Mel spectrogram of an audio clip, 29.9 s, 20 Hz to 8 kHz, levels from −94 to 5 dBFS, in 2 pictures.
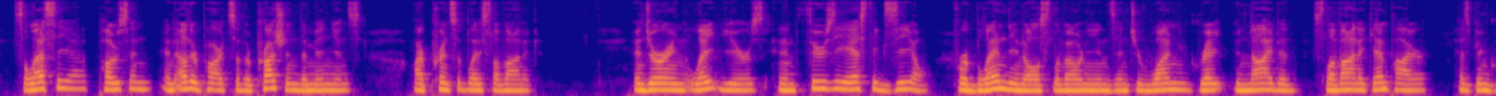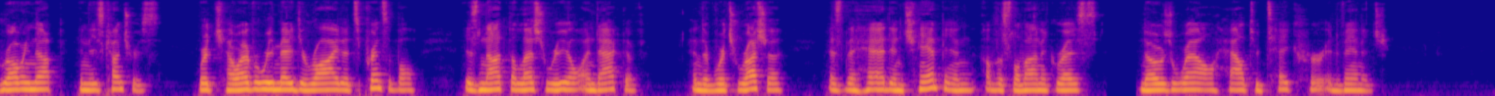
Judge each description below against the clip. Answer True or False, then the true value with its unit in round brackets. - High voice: False (150 Hz)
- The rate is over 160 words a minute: False (140 wpm)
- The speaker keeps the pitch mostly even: True (1.9 semitones)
